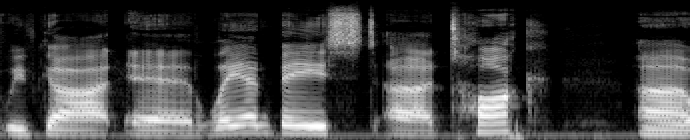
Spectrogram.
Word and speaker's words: Tauck: We've got a landbased uh talk uh which is not talk t a l k that is talk I can't I don't know if I pronounce it correctly.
